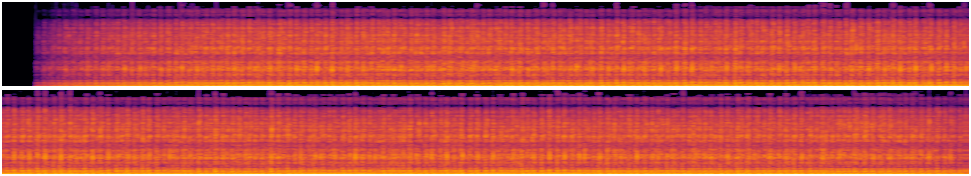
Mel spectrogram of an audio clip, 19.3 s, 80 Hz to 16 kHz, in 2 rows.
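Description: Johnson FastStrike 150 V6 two-stroke outboard running at a steady speed out of the water, fed by a garden hose on its lower unit. It fades in just after the start and holds an even pitch throughout.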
